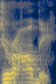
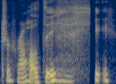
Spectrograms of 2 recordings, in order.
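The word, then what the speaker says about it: Ghirardelli: It's Giraldi. Not Giraldi.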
